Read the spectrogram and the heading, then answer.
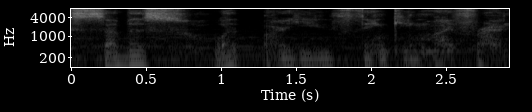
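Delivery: muttering quietly, murmured under the breath. Narrating a character who gazes at the horizon, lost in thought, muttering quietly. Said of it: "he mutters to himself quietly".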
